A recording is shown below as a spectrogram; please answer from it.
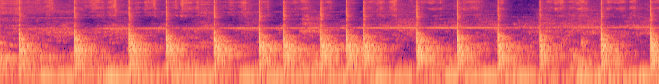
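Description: Stylus knocking and tapping on the glass of an interactive display board while handwriting, a quick irregular run of about three taps a second. A faint steady high whine runs underneath from about a second in.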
